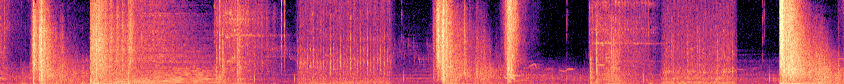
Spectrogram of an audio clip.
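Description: Tank guns and artillery in the Total Tank Generals strategy game fire in a series of sharp, loud booms every couple of seconds, each followed by mechanical clanking and whirring of the units moving between shots.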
